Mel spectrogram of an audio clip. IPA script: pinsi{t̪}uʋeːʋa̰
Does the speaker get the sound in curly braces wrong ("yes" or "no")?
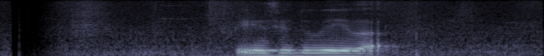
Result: yes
